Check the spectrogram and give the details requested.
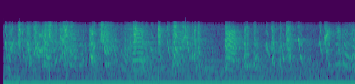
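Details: Zebra finch chatter while swinging: a busy, scratchy run of high, nasal clicks and beeps, barely pausing, with a brief gap before the burst resumes.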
